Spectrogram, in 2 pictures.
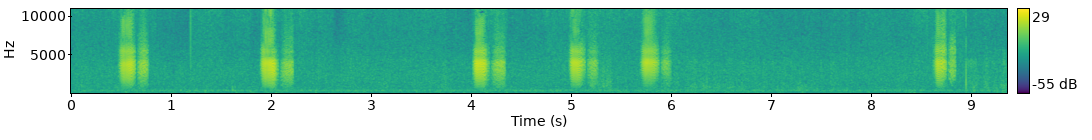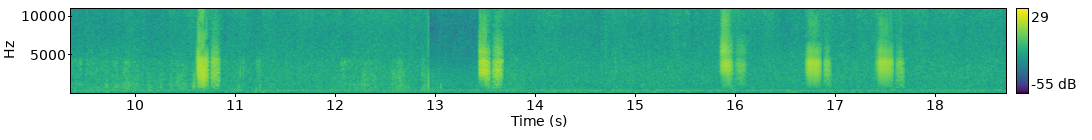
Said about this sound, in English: The screech beetle has a warning call that it makes by rubbing the tip of the body against the wing case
